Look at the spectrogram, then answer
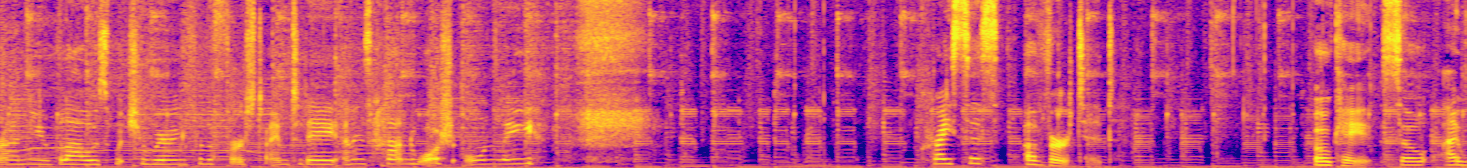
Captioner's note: sigh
